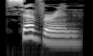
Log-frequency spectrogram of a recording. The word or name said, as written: séverin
